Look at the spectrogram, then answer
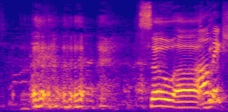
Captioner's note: laughter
